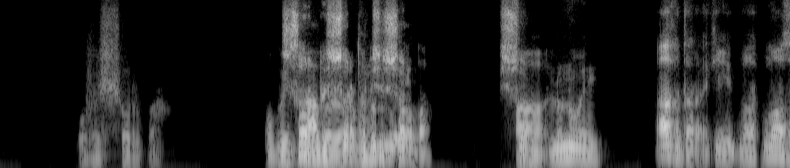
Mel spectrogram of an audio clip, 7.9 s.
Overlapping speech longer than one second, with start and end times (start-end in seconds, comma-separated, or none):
2.8-4.1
